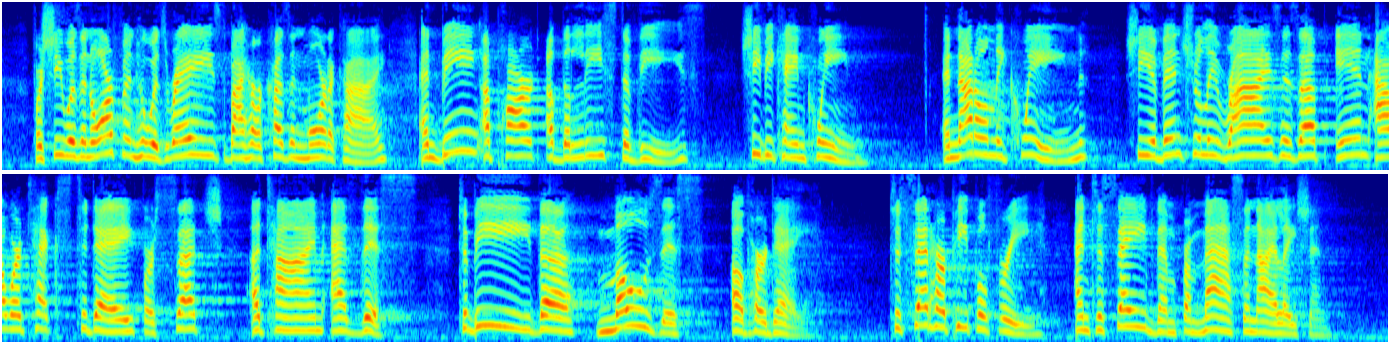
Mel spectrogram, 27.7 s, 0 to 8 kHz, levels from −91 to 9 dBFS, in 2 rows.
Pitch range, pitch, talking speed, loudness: 205-270 Hz, 235 Hz, 130 wpm, -19 LUFS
